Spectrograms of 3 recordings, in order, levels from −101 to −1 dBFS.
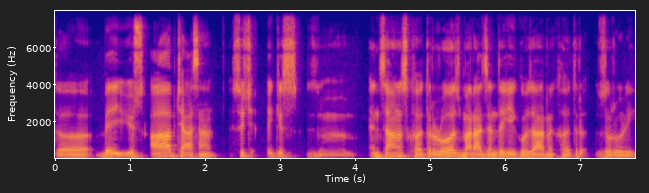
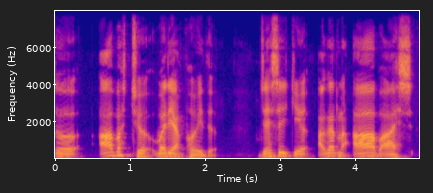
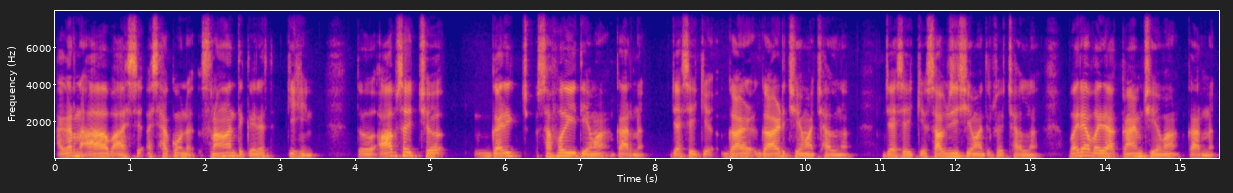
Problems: background sounds at intervals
